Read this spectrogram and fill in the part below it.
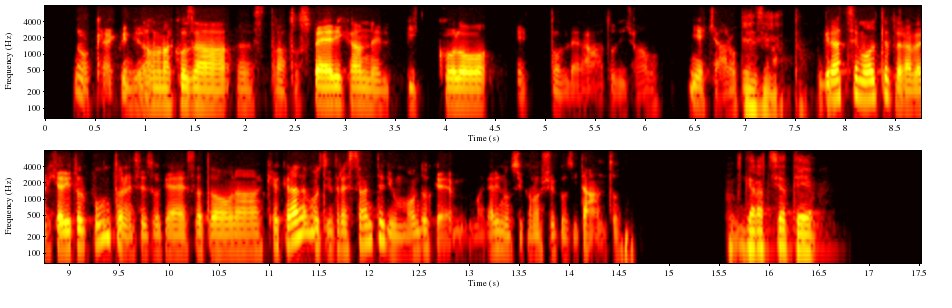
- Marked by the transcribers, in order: "chiacchierata" said as "chiacchierada"; other background noise
- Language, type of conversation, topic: Italian, podcast, Che ruolo ha il doppiaggio nei tuoi film preferiti?
- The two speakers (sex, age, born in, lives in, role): male, 25-29, Italy, Italy, host; male, 40-44, Italy, Italy, guest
